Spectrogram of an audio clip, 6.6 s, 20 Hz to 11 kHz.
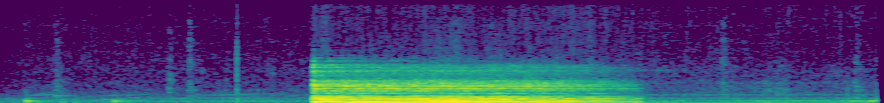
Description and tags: Mac Start Up
The reboot/start-up sound of an iMac (27 inch, late 2012 model) desktop. Sound was recorded on an iPhone 5s.
electronic, iMac, desktop, power-up, digital, boot-up, Mac, noise, field-recording, reboot, Apple, computer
